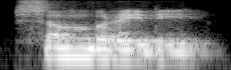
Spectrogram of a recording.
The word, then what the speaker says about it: समृद्धि: The word prosperity, I think it's samriddhi or something in Hindi, right? Samdri. How do you pronounce it? Manoj? Samriddhi. It's samriddhi. Samriddhi.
